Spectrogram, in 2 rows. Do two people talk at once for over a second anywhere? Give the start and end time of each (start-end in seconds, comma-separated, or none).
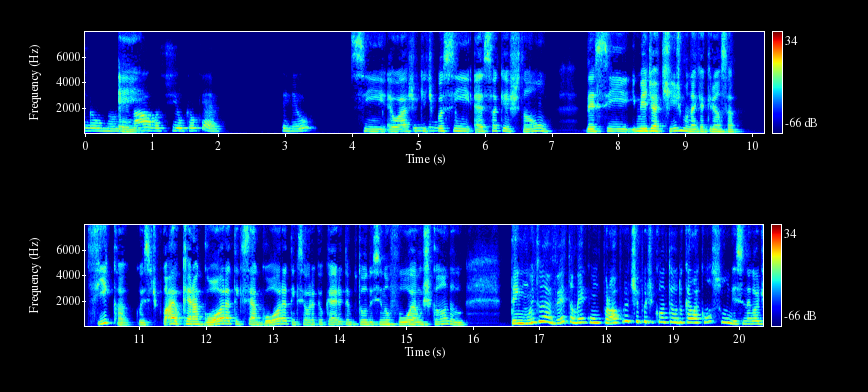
none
